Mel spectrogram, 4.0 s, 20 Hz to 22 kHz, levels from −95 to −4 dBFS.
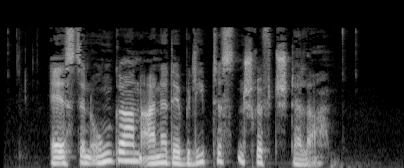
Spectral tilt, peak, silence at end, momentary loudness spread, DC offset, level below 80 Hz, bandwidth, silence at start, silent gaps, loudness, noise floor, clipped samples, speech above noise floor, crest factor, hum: -5 dB/octave; -8 dBFS; 0.75 s; 9 LU; under 0.1%; -58 dBFS; 11.5 kHz; 0.5 s; none; -24 LUFS; -65 dBFS; under 0.1%; 41 dB; 16 dB; none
